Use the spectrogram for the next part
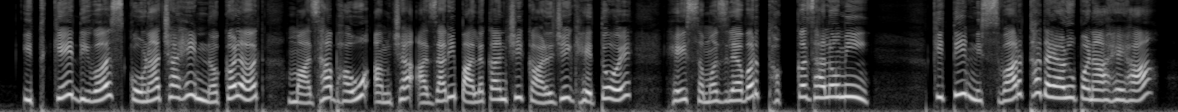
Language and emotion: Marathi, surprised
